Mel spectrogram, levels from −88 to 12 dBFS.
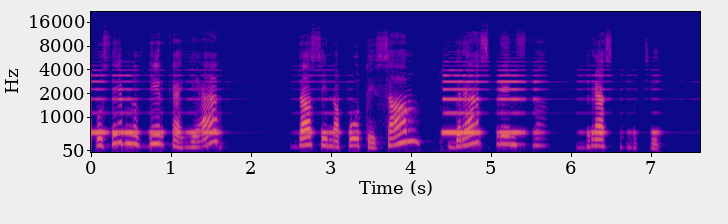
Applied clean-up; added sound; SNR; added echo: neural mask model RNNoise.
